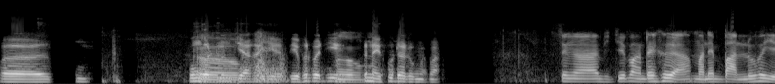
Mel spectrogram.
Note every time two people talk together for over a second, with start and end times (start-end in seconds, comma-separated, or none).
2.0-3.6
